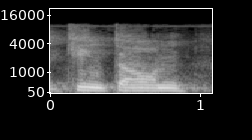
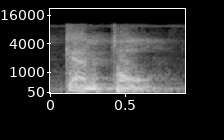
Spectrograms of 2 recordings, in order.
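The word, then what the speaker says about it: Quinton: that can't own okay some of you say King tone but the real French pronunciation is Canton president de Cantel is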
